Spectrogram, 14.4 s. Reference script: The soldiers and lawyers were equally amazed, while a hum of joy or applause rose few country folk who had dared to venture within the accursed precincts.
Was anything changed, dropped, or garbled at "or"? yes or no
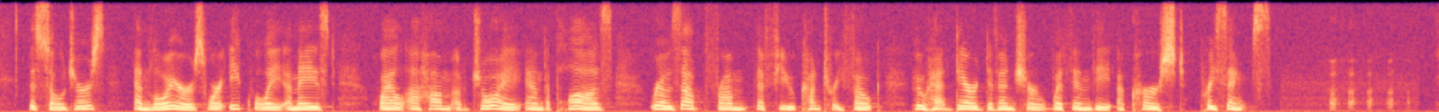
yes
